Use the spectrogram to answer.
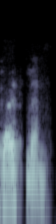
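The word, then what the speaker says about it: Deutschland: ওটা তো নামেই, জার্মানের নাম হলো ডয়েচল্যান্ড। এটা ডয়েচল্যান্ড ভাই, যে তে আসছে, হা তে আসছে, ডয়েচল্যান্ড, ওটা জার্মানির নামে ডয়েচল্যান্ড, আর ডাচ হলে নেদারল্যান্ড আসে।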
